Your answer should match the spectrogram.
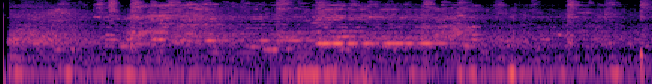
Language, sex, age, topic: Kinyarwanda, male, 25-35, education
